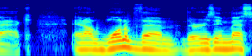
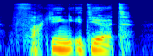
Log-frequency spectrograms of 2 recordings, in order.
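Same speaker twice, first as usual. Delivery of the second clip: hushed whisper; 3 dB quieter than usual. Voicing an unseen figure as the group moves forward: whispering. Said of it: "you just hear the whisper".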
